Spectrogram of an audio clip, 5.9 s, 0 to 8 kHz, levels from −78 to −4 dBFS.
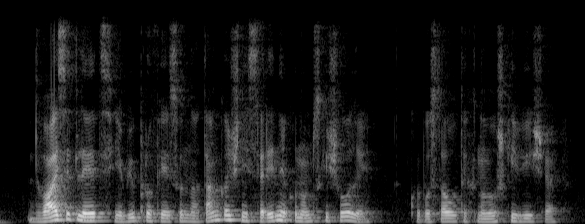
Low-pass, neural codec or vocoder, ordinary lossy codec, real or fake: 7.2 kHz; none; none; real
